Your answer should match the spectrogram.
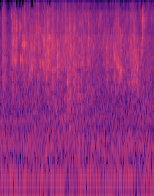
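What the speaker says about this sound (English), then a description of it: "So I add more water to it." Water pours steadily into a cooking pot during home recipe preparation, a continuous splashing rush that stays even from start to finish with no pauses.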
